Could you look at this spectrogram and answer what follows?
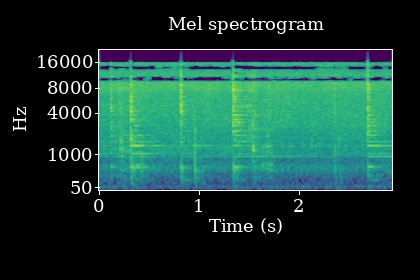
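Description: Chicken sizzles in a frying pan while a utensil stirs it, scraping strokes at irregular intervals over a steady hiss, close and fairly loud with no talking.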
